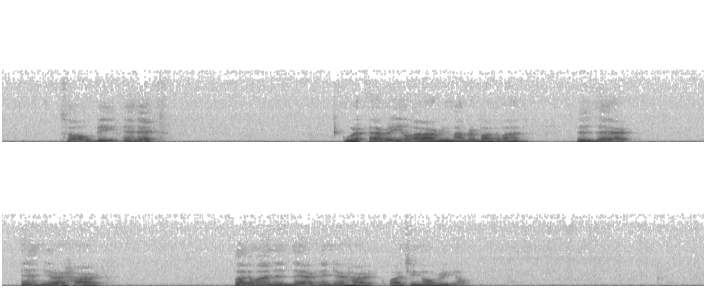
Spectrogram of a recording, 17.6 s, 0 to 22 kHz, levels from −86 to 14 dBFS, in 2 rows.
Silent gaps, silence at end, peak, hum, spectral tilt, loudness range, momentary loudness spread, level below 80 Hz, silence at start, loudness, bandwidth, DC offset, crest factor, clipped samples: none; 0 s; -4 dBFS; none; -8 dB/octave; 7 LU; 24 LU; -36 dBFS; 0 s; -20 LUFS; 11.5 kHz; under 0.1%; 18 dB; under 0.1%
